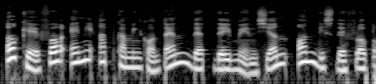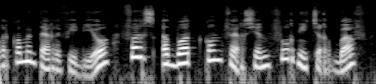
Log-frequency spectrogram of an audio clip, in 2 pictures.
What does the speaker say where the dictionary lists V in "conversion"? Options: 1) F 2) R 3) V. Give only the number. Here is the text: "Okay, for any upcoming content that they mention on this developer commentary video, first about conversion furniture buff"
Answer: 1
